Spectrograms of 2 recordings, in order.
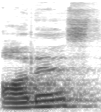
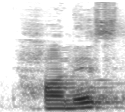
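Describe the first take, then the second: First: The word begins with a vowel, no h. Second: The word begins with an h sound. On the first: The speaker calls it right. "ولی الان که میگیم honest" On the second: The speaker calls it wrong. "هانست نمیگیم"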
